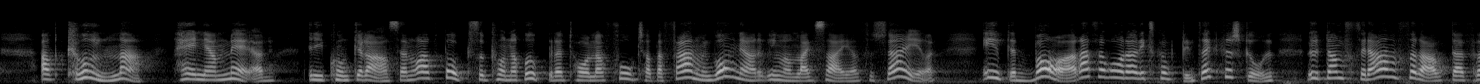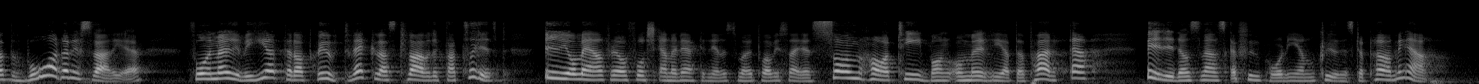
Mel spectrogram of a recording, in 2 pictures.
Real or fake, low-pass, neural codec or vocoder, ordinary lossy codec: fake; none; codec, 16 kHz, 0.5 kbps, FunCodec, trained on LibriTTS, 25 frames a second; none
